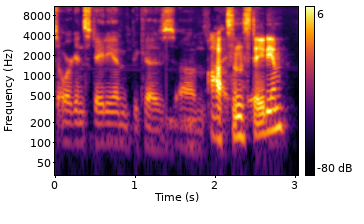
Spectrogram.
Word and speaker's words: Autzen: God, I'm not even going to try to pronounce Oregon Stadium because Autzen Stadium. Autzen, yes. The other weekend I was having a conversation with a friend and I think I called it Auschwitz Stadium.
